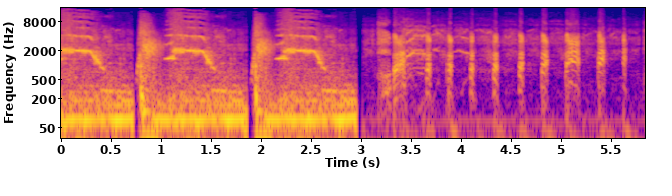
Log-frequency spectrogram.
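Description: Shrill cries: three long cries, each falling in pitch, about a second apart, then a fast run of short, sharp yelping cries for the last few seconds.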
